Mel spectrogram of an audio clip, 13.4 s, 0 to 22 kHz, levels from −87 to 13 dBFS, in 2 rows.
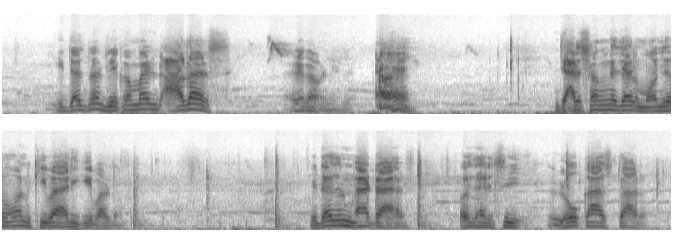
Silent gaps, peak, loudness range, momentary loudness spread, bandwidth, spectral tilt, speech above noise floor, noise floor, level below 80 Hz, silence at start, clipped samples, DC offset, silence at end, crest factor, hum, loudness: none; -2 dBFS; 4 LU; 20 LU; 13.5 kHz; -5.5 dB/octave; 27 dB; -48 dBFS; -42 dBFS; 0.3 s; under 0.1%; under 0.1%; 0 s; 20 dB; none; -20 LUFS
